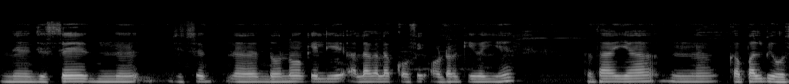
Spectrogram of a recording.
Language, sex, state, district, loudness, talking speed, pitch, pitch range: Hindi, male, Bihar, Begusarai, -31 LUFS, 135 wpm, 130 Hz, 125-135 Hz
